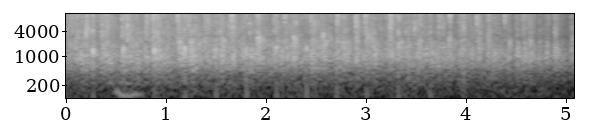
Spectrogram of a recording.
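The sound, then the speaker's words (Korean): A church audience applauds steadily for about five seconds for a missionary's wife serving in Kazakhstan, a dense wash of many hands clapping at an even, fairly loud level with no talking over it. “그 약국을 경영하시다가 땡중에 부르심을 받고 카자흐스탄에 가셔서 열심히 수고하시는데 우리 사모님 위해서도 박수 한번.”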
